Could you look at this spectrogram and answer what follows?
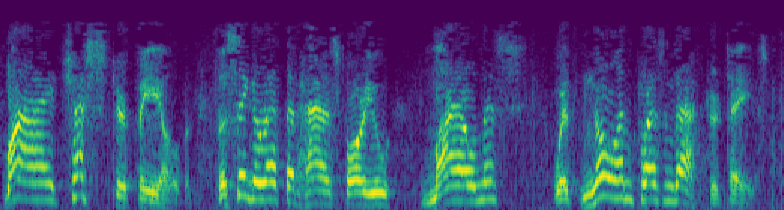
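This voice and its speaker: A man's voice: high voice, sing-song, measured pace, husky, exaggerated voice. A man announcing a scripted 1940s radio show in a showy, formal promotional style. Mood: brisk, promotional. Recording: muffled old radio recording.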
